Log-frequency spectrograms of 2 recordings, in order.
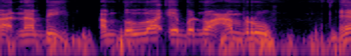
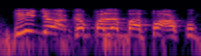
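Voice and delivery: angry retort; 8 semitones higher than usual. Retold or imitated. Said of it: "Saya kata".

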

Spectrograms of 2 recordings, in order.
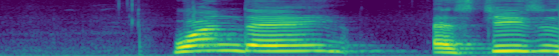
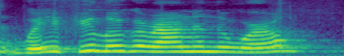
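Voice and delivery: usual speaking voice

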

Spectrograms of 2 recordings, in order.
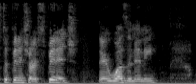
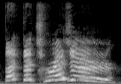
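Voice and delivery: high, loud, slow cry; pirate holler; 8 semitones higher, 5 dB louder, much slower than usual. A narrator's reading. Captain worries for treasure in storm, loud holler. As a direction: holler it, drawing out the words. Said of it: "hollered Braidbeard".

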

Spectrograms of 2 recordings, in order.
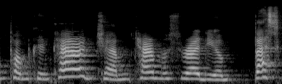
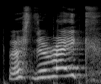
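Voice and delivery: ordinary talk

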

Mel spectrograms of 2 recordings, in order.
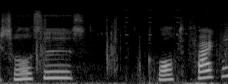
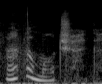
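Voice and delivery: soft whispered read-out; whispering a menu item while reading; 6 dB quieter, faster than usual. Real, not acted. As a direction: breathe it to yourself. Reading game menu to self.

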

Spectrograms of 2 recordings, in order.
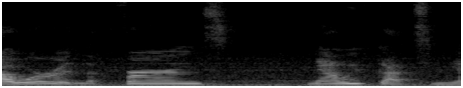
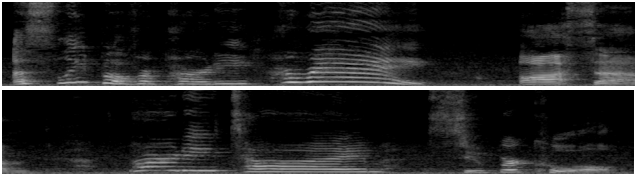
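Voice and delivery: high, eager cheers; excited friends; 8 semitones higher, 4 dB louder than usual. A narrator's reading. Friends receive Toucan's sleepover invitation, cheering excitedly. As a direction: voice a group thrilled by an invitation.

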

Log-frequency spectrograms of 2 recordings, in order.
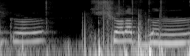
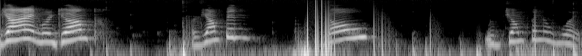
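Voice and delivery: normal talking voice

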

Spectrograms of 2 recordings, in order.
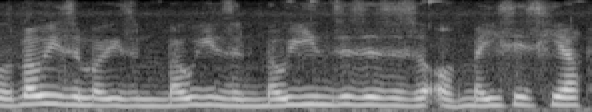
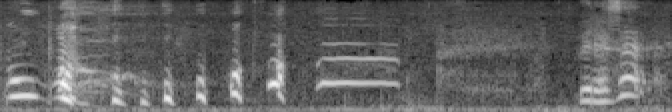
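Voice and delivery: ordinary delivery

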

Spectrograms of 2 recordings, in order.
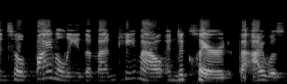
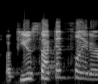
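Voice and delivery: usual speaking voice

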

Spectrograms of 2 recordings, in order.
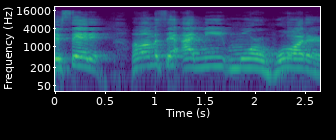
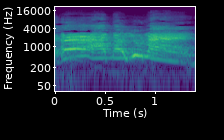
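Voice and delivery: much higher, loud, laughing and crying out; laughing shout; 13 semitones higher, 3 dB louder than usual. Retold or imitated. She retells the thumb talking back, laughing loudly. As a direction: yell it while cracking up.

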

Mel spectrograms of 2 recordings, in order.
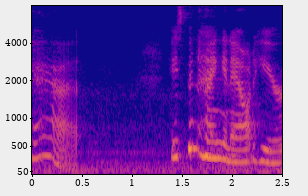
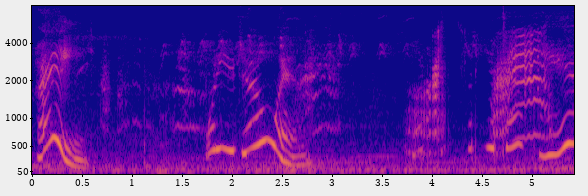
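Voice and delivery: much higher cooing question; 13 semitones higher, 5 dB quieter than usual. Real, not acted. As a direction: coo at the cat. Cooing at the cat.

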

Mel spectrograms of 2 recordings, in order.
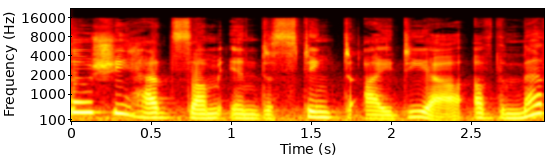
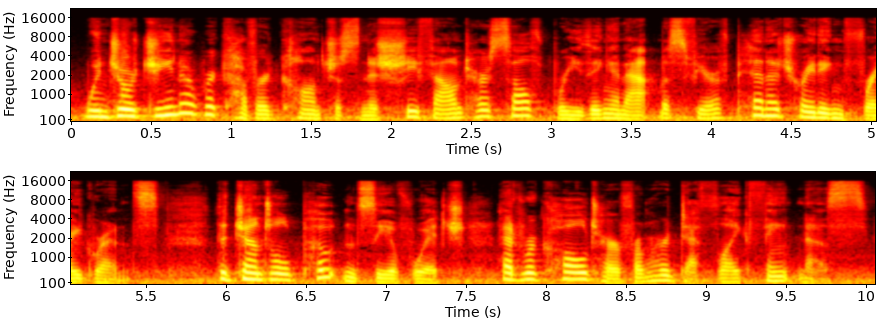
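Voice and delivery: usual speaking voice

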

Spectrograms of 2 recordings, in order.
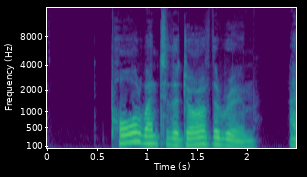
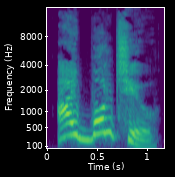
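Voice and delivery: much higher, louder, slow possessive woman's voice; young woman clinging to him; loud high desperate plea; Maria's demanding cry; 14 semitones higher, 9 dB louder, slower than usual. Acted.

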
